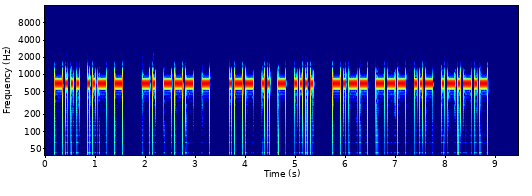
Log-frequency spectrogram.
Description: Morse code, heard as a keyed tone, about 22 wpm, 700 Hz. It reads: BUT NOT WITH YOU.
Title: Sentences from Top 1000 Words - Review Part 4 - 22wpm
